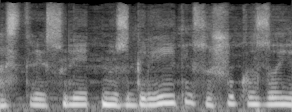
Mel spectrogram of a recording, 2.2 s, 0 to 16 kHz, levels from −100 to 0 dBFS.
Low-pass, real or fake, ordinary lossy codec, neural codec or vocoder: 14.4 kHz; fake; MP3, 96 kbps; codec, 32 kHz, 1.9 kbps, SNAC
